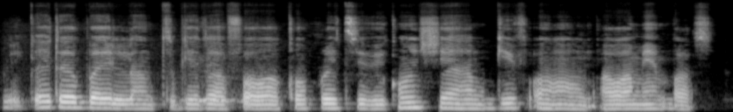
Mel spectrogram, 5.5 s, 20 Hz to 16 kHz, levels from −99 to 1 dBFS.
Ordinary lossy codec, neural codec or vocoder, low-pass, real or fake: none; none; 14.4 kHz; real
